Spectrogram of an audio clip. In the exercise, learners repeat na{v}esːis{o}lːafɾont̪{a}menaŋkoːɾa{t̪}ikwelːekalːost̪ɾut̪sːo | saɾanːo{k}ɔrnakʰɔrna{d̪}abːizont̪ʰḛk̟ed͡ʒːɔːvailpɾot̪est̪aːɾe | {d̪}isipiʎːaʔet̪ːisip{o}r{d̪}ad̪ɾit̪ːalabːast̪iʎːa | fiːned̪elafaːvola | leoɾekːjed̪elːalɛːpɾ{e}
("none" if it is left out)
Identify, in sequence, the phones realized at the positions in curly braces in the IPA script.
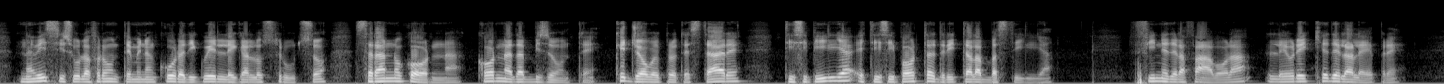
v, u, e, d̪, k, d̪, t̪, ɔ, t̪, e

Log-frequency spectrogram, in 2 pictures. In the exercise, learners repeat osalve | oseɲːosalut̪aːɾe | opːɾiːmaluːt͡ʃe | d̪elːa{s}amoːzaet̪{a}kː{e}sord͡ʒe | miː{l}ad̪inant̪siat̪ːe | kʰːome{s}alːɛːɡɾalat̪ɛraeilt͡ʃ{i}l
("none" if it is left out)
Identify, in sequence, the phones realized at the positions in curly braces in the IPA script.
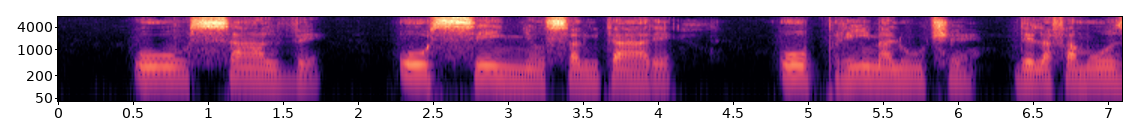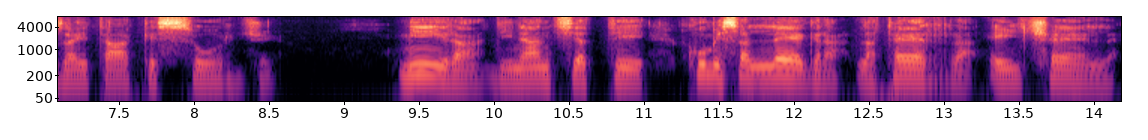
f, a, e, ɾ, s, ɛ

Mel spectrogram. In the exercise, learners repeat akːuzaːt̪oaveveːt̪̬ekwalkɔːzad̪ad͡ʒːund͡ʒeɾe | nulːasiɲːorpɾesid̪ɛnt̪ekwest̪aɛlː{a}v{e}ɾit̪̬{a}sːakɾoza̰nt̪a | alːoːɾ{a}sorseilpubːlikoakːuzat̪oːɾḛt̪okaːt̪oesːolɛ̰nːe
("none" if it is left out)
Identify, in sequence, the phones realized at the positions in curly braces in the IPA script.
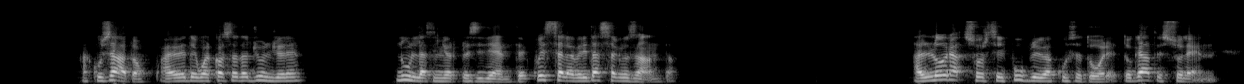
a, e, a, a

